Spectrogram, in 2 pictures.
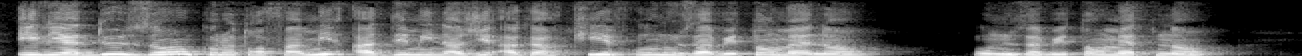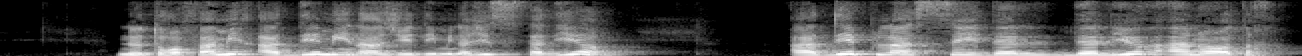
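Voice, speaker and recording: A woman teaching at a very slow, careful pace, pausing between short phrases. She explains vocabulary patiently and restates each word several ways until it is clear. Her voice sits in a middling pitch. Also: a little mellow. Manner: slow and deliberate, repeats and rephrases words with several synonyms. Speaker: French teacher. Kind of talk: slow explanatory lesson, reading a text aloud and explaining words.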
